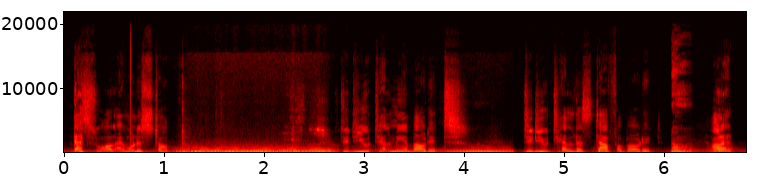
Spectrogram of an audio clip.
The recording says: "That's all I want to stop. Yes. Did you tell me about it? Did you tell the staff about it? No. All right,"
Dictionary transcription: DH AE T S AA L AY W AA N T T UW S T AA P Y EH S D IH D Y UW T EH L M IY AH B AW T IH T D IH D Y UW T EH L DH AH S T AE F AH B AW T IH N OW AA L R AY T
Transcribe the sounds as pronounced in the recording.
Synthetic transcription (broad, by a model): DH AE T S AA L AY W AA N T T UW S T AA P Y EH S D IH D Y UW T EH L M IY AH B AW T IH T D IH D Y UW T EH L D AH S T AE F AH B AW T IH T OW AA L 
